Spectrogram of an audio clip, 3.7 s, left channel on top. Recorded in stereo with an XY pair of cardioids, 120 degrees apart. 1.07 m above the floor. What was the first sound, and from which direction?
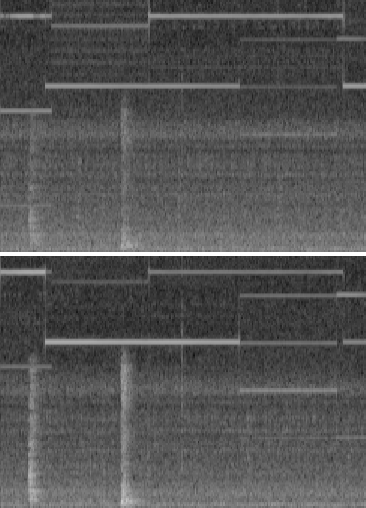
Tapping, 60° right.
